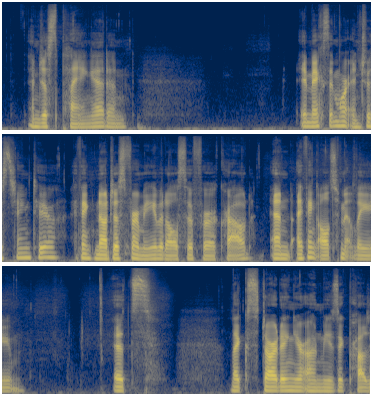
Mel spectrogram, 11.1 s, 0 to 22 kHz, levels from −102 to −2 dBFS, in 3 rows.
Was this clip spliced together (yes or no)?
yes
